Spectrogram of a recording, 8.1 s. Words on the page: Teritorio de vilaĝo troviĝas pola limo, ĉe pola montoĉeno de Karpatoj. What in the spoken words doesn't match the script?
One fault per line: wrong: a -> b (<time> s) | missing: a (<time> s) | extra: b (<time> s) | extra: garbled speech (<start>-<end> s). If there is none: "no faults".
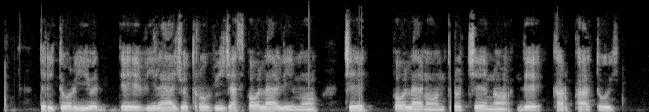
no faults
